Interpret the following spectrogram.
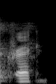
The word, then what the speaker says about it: creek: ] dowsing rod and is it pronounced to Crick it's a crick it's a crick I'm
